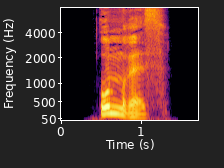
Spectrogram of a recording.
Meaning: 1. outline (line marking the boundary of an object figure) 2. outline (broad description)
- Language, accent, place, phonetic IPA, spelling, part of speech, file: German, Germany, Berlin, [ˈʊmˌʁɪs], Umriss, noun, De-Umriss.ogg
